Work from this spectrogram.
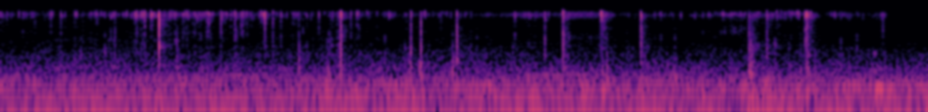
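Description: A black mascara spoolie, held by a hand with long green nails, brushes across a flat sheet of red and clear acrylic gem stickers on white backing. The result is a quiet, steady, bright scratchy rustle broken by scattered sharp, dry clicks and ticks, over a low hum.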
